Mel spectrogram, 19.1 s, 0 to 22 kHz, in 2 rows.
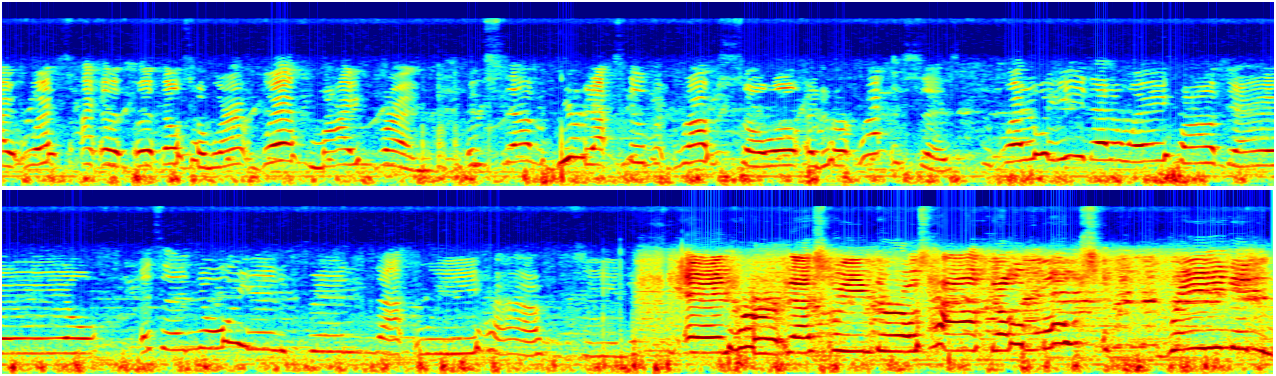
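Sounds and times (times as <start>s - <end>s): child singing with music: 0.0s - 19.0s.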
